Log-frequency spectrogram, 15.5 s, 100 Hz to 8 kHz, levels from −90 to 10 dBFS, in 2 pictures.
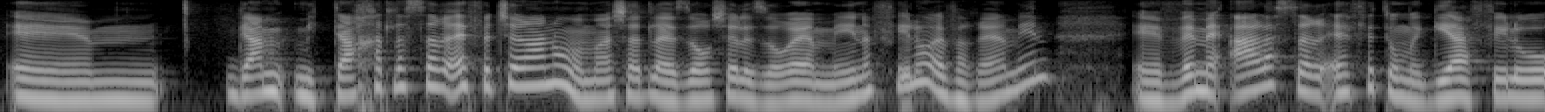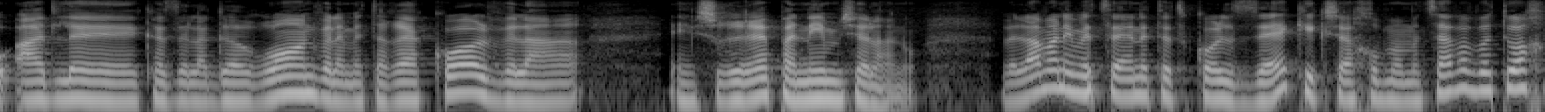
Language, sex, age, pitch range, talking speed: Hebrew, female, 20-39, 165-210 Hz, 140 wpm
